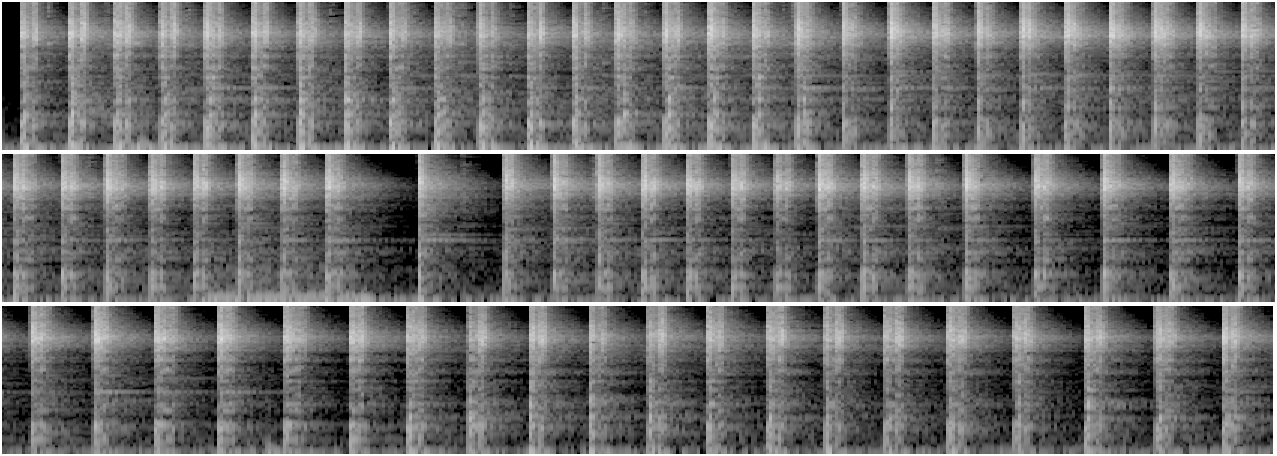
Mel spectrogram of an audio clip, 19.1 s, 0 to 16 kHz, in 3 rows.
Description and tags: Kitchen Whisk Bowl-01
This recording is from a range of SFX I recorded for a piece of music I composed using only stuff that I found in my kitchen.
Recorded using a Roland R-26 portable recorder.
Cooking, Indoors, Percussion, Foley, House, Household, Kitchen, Home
